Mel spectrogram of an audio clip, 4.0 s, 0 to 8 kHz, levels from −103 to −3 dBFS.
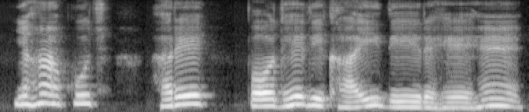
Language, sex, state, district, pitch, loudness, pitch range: Hindi, male, Jharkhand, Ranchi, 185 Hz, -16 LUFS, 150-220 Hz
